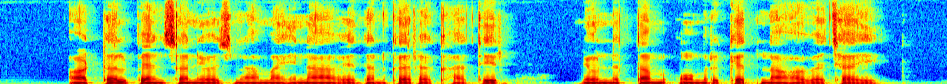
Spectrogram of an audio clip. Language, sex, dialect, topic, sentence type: Magahi, male, Southern, banking, question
